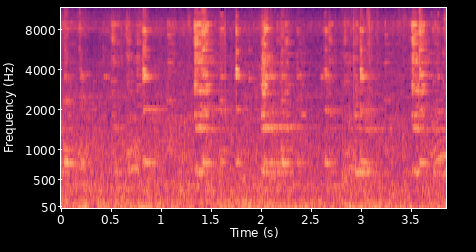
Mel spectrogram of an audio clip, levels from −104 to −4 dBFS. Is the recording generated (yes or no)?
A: yes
